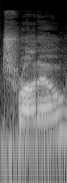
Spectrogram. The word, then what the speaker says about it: Toronto: up there in Toronto Toronto as I believe it's pronounced Toronto that first o is silent um Kinley says hi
